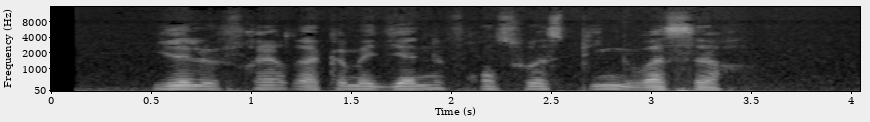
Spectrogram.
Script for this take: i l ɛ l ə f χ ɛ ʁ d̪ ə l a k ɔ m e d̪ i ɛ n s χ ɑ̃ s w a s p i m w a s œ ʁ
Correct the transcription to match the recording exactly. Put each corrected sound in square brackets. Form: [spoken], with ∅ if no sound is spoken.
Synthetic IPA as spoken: i l ɛ l ə f χ ɛ ʁ d̪ ə l a k ɔ m e d̪ [j] ɛ n [f] χ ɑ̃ s w a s p i [ŋ] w a s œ ʁ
